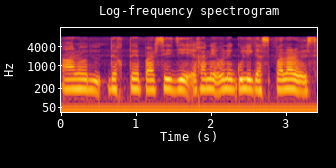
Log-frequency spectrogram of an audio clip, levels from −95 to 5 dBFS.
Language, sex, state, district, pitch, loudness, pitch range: Bengali, female, Assam, Hailakandi, 185 Hz, -14 LUFS, 180-190 Hz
